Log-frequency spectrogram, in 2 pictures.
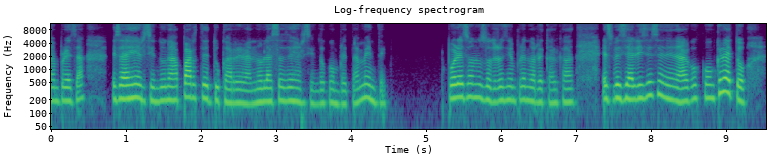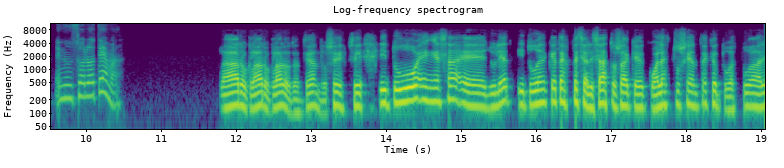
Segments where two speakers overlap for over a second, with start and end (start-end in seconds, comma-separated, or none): none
